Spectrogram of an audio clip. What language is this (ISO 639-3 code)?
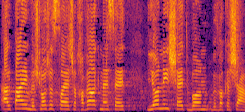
heb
